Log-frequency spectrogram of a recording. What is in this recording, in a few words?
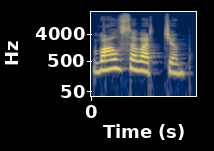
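"ваувса варччӧм", Komi, female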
